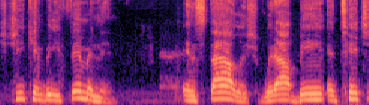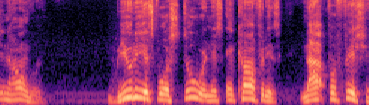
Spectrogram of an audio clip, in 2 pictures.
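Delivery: very slow, careful, deliberate reading. Reading a passage again after being asked to slow down: slowed-down reading. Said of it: "when you read it, Reverend, slow down".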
